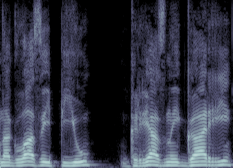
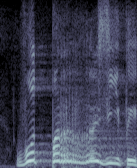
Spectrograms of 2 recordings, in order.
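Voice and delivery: very high croaking parrot voice; 13 semitones higher than usual. Narrator reads a parrot circling over its master's head; croaking parrot. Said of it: "прокаркал попугай".

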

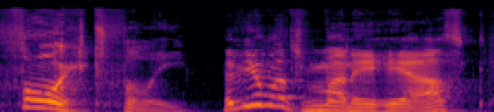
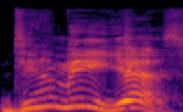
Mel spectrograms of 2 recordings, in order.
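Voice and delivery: careless, offhand, casual throwaway tone, pitched up; 8 semitones higher than usual. A narrator reads the earl's reply to Mr. Saltina, careless. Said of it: "remarked the earl carelessly".

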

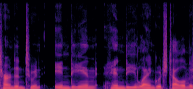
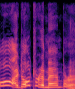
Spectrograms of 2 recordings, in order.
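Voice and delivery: stock exaggerated Irish accent; 12 semitones higher, 18 dB louder than usual. Retelling how the mother in a movie answered: stereotypical irish accent. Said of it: "stereotypical Irish accent".

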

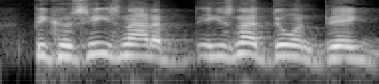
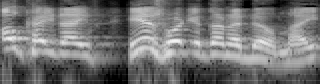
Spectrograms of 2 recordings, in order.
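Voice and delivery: attempted Australian accent; 4 semitones higher, 3 dB louder than usual. Retelling what the Australian assistant director told him, in an attempted Australian accent. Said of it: "I can't do an Australian accent. He said, but I'll try".

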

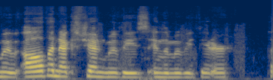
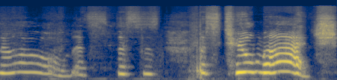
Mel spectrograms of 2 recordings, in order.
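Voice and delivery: very high, drawn-out, tearful mock sobbing wail; 10 semitones higher, 5 dB louder than usual. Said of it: "literally sobbing".

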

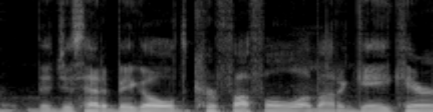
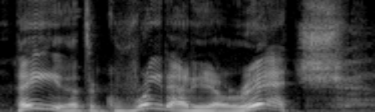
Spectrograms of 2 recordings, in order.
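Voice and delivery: loud, swooping put-on game show host voice; 4 semitones higher, 5 dB louder than usual. Chatting with Rich while they set up, in a game show host voice. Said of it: "Why do you sound like a game show host?".

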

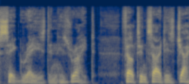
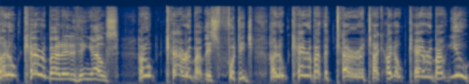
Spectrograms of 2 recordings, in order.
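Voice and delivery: shrill, very high, loud shouting; 6 dB louder than usual. A woman confronts a man who stands there without moving: shouted. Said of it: "Bethany shouted".

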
